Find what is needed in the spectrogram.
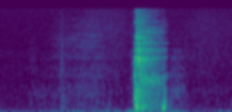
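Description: A man coughs once, briefly, about a second and a half in, after a faint breath.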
